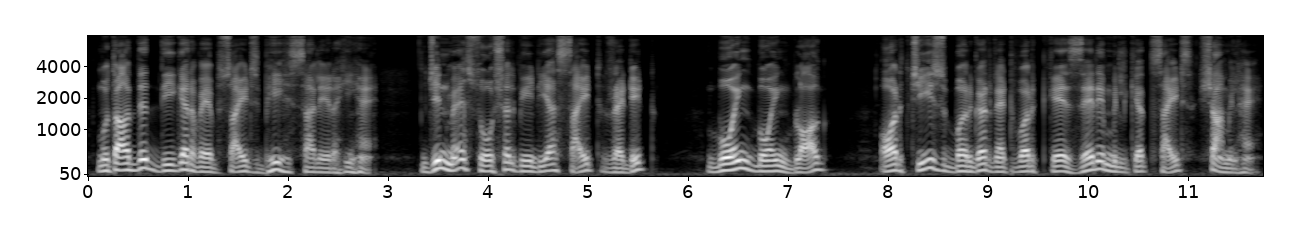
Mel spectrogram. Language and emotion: Urdu, neutral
